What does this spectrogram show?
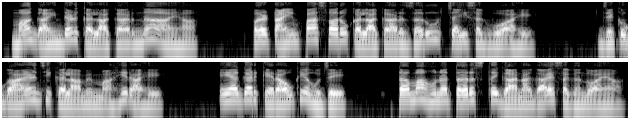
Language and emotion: Sindhi, neutral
